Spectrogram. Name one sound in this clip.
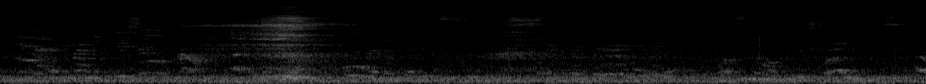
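A globe spins on its stand with a faint rubbing whir.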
